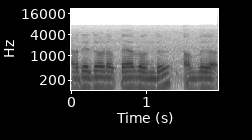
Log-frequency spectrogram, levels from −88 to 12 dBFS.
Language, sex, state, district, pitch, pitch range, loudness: Tamil, male, Tamil Nadu, Kanyakumari, 120 Hz, 115-120 Hz, -15 LUFS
